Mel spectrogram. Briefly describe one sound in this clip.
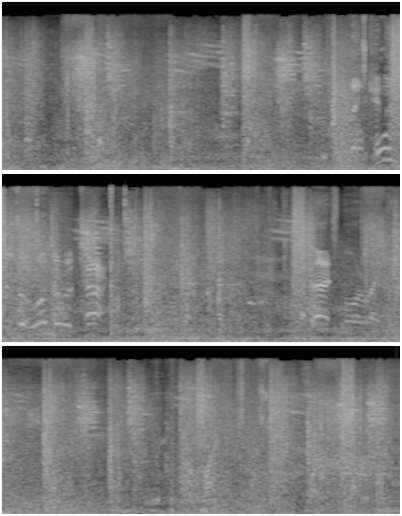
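Game battle sounds of clashing weapons and spell impacts ring out throughout.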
